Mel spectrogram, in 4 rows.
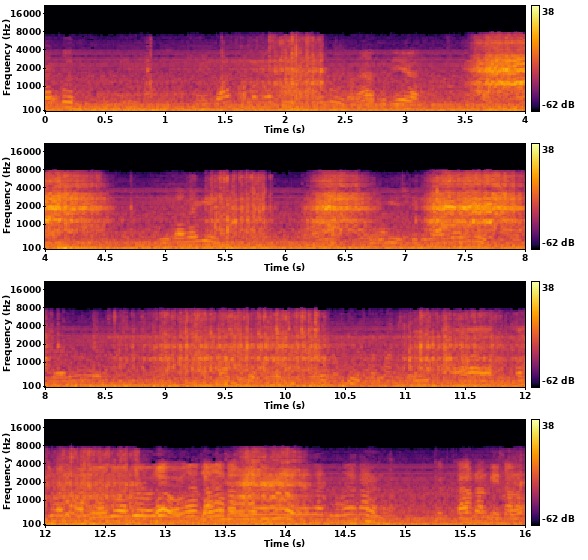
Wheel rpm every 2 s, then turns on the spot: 0, 30, 20, 30, 20, 20, 20, 10.
4-6 8-12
